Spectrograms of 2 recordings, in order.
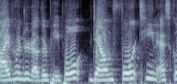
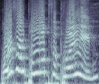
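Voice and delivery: put-on, very high, loud, shrill outburst; 11 semitones higher, 4 dB louder than usual. Retelling what she said in the airport TSA line, retelling a loud remark. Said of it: "She loudly goes".

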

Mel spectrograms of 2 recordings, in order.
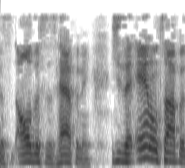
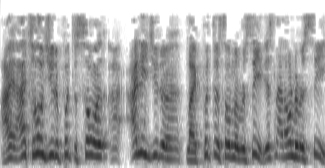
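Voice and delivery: mock, high-pitched, irate screaming rant; 8 semitones higher than usual. Retelling how a customer screamed at the cashier: imitating a man screaming. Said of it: "he's screaming, he's like".

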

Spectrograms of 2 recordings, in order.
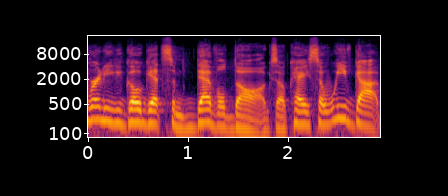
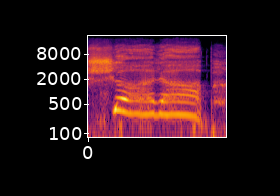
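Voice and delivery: put-on drunken shout, high-pitched and slurred-sounding yell; 9 semitones higher than usual. Telling a story about a drunk stranger yelling at the group, retelling his yell. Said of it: "He's basically yelling at all of us".

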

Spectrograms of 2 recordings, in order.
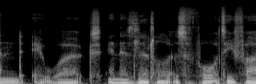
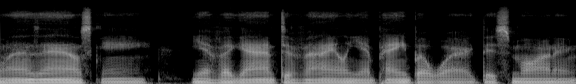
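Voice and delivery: animated, put-on monster voice. Doing a quick impression of Roz from Monsters, Inc.: Roz from Monsters, Inc. voice. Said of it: "That was like Roz from Monsters, Inc".

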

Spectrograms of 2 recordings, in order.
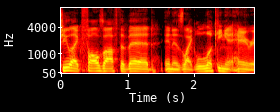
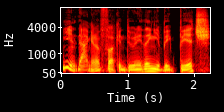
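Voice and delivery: put-on condescending voice; 3 semitones lower than usual. Retelling a movie scene, a guy cleaning up: imitating a condescending tone. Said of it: "kinda condescending".

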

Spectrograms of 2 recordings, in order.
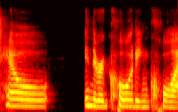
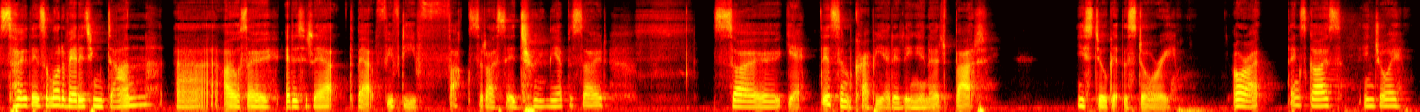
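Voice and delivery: hushed whisper. Recording a quick note from a hospital bedside, whispering. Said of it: "Sorry for the whispering".

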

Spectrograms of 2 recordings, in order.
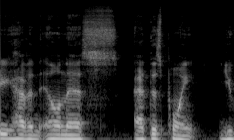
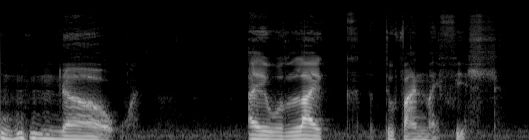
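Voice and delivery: terrible put-on French accent, spoken very slowly. Retelling a story, the speaker quotes someone in a terrible French accent impression. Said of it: "That's my French impression".

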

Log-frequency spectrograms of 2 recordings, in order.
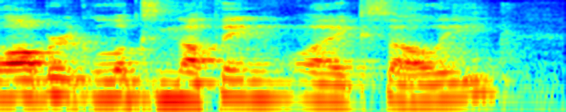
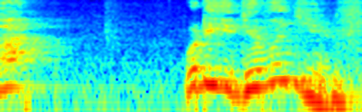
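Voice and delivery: soft, higher-pitched acted voice; 7 semitones higher, 5 dB quieter than usual. Complaining about how the film's Sully sounds, doing a Mark Wahlberg impression. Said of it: "And then it's Mark Wahlberg like".

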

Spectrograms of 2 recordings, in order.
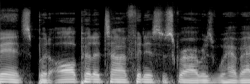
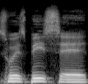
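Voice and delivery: ordinary talk

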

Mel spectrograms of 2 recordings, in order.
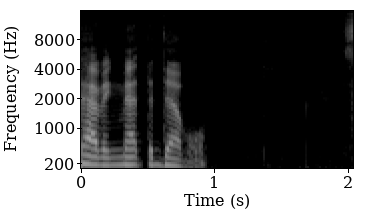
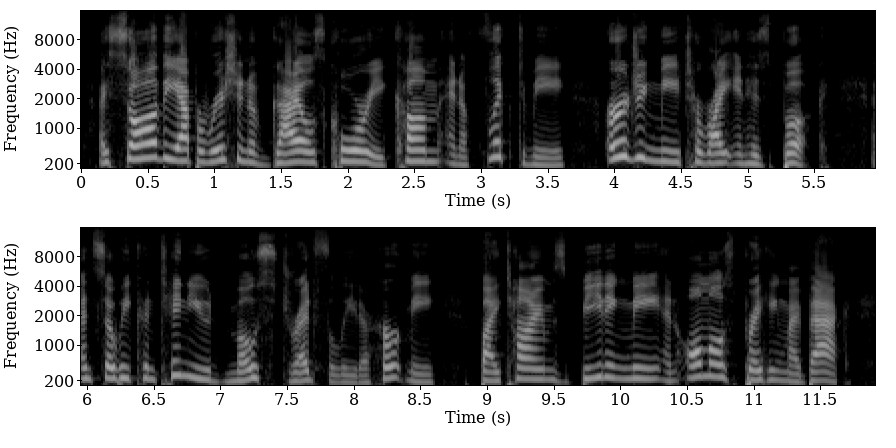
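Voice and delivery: plain

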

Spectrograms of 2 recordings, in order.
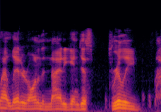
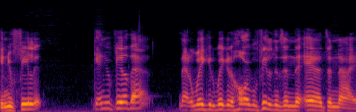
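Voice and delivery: crazy, wild voice, very high-pitched; 9 semitones higher than usual. Retelling a wrestling promo, imitating the wrestler's crazy voice. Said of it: "he's got this crazy voice".

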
